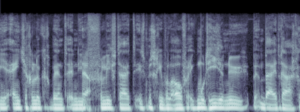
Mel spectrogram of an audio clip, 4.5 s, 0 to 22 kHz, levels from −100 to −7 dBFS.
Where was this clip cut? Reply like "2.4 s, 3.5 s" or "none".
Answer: none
